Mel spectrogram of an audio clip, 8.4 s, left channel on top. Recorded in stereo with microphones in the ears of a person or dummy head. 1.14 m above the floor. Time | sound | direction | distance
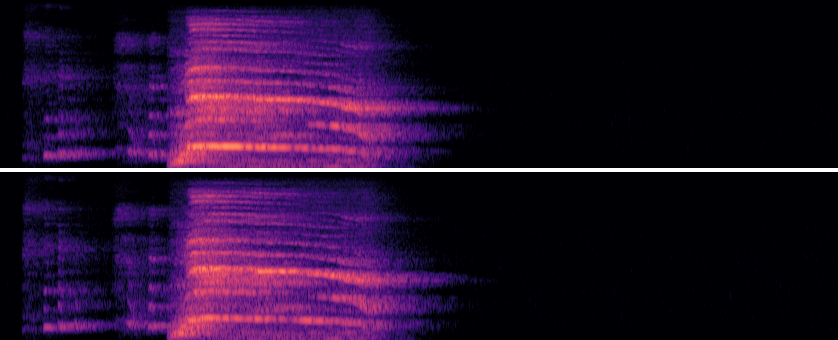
0.2 | laughter | 35° right (ahead or behind) | 3.5 m
1.7 | a scream | 40° left (ahead or behind) | 3.5 m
